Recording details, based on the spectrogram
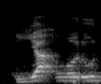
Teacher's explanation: یأمرون میں دیکھیے حمزہ ساکن ہے، جھٹکے سے ادا کریں گے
